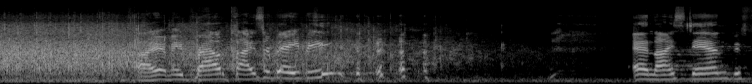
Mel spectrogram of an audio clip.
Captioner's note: applause; laughs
